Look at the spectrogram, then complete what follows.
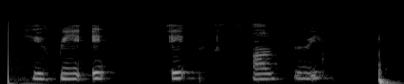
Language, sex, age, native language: Icelandic, female, 8, Icelandic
